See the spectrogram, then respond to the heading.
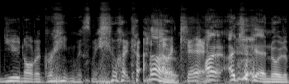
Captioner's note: laughs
